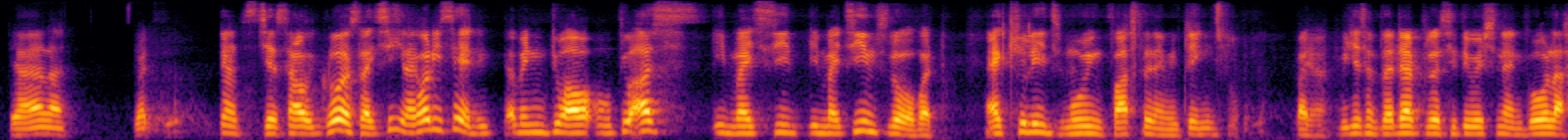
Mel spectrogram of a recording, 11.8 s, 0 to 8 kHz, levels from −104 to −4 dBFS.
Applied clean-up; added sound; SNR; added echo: neural mask model DeepFilterNet 3.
